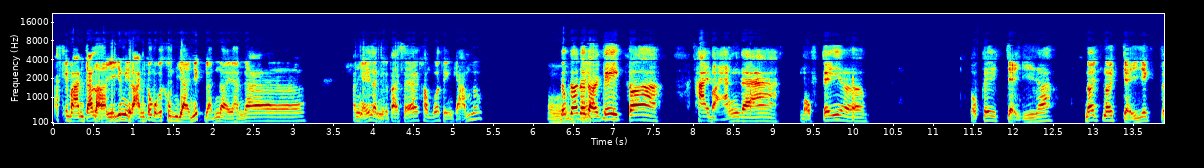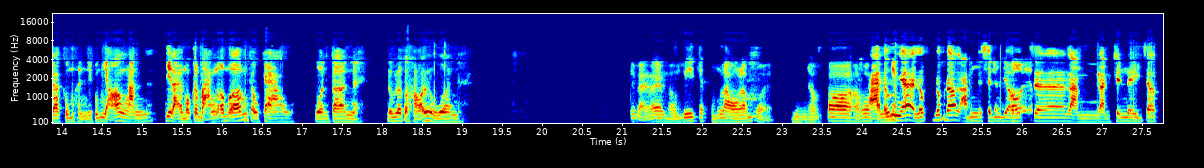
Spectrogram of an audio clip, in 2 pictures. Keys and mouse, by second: 22.8 click.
